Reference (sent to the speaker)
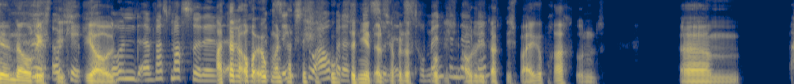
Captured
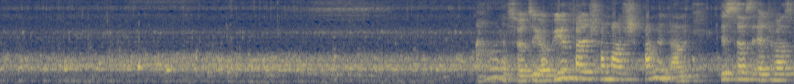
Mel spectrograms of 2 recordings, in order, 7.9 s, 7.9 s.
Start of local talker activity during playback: 4.8 s

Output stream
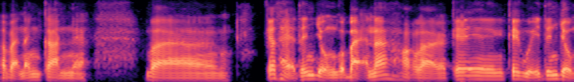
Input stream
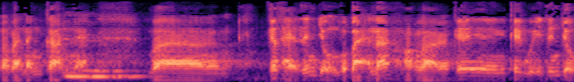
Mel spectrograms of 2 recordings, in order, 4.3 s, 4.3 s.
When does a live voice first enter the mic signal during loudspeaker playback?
0.5 s

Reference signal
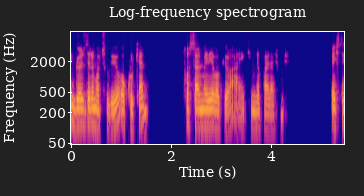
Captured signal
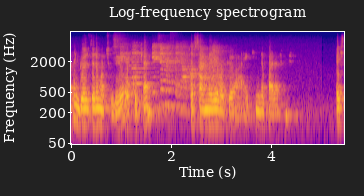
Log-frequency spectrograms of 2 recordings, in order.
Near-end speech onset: 0.8 s

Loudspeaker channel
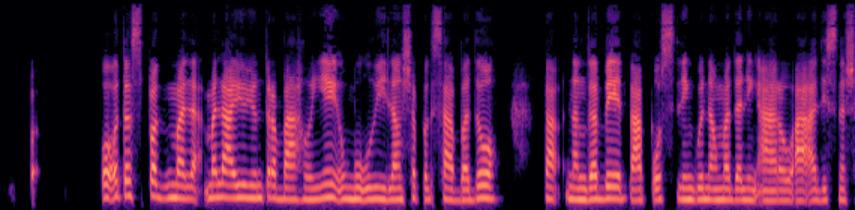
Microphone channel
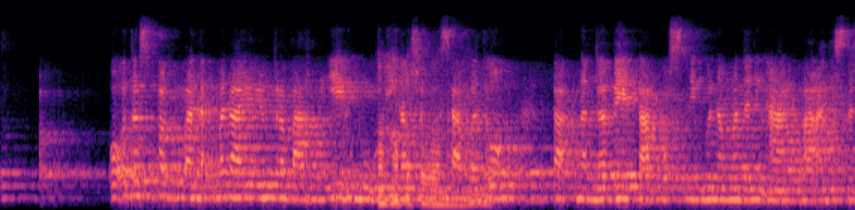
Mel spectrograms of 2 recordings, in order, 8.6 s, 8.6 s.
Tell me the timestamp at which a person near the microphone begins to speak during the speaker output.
3.8 s

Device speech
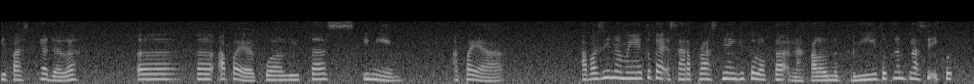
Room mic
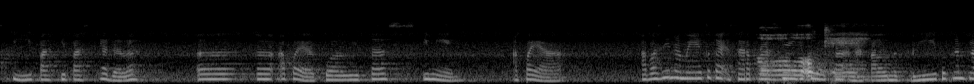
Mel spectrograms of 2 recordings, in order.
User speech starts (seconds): 7.6 s

